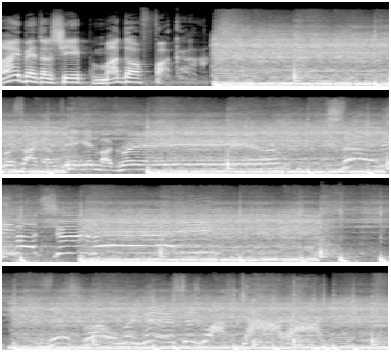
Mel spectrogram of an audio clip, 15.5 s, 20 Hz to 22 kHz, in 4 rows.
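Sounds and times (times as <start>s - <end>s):
speech: 0.0s - 2.2s, 3.8s - 6.2s, 7.2s - 8.8s, 12.1s - 14.7s
heavy distorted guitars: 1.9s - 15.4s
pounding bass and drums: 2.1s - 15.4s
strained shouted rock vocal: 5.4s - 10.0s, 11.9s - 15.1s.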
